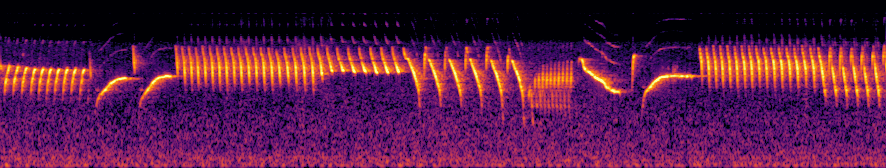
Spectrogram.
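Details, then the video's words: Canary in full song: long rapid buzzy trills broken by swooping whistled notes and a short series of downslurred notes, loud and continuous throughout. "Suara burung kenari bernyanyi merdu"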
